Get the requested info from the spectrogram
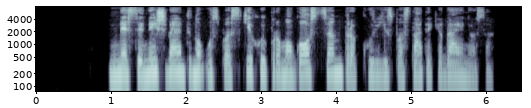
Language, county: Lithuanian, Vilnius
